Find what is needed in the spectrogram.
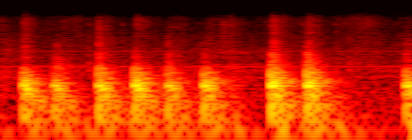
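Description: Felt-tip marker knocking against a whiteboard as a word is written in capital letters: about eight short, sharp taps, roughly four a second.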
